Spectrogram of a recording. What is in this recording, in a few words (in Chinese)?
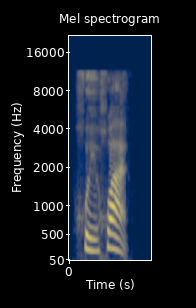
"毁坏", Chinese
